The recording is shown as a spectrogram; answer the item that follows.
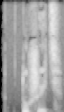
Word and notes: put out: /pʊt aʊt/

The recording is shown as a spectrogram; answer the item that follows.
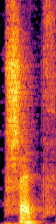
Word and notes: przed: [pʂɛt̪]

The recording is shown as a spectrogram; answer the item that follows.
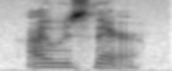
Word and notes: van: NL; /vɑn/

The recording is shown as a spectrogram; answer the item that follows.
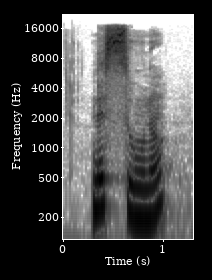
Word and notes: nessuno: /nes.ˈsu.no/

